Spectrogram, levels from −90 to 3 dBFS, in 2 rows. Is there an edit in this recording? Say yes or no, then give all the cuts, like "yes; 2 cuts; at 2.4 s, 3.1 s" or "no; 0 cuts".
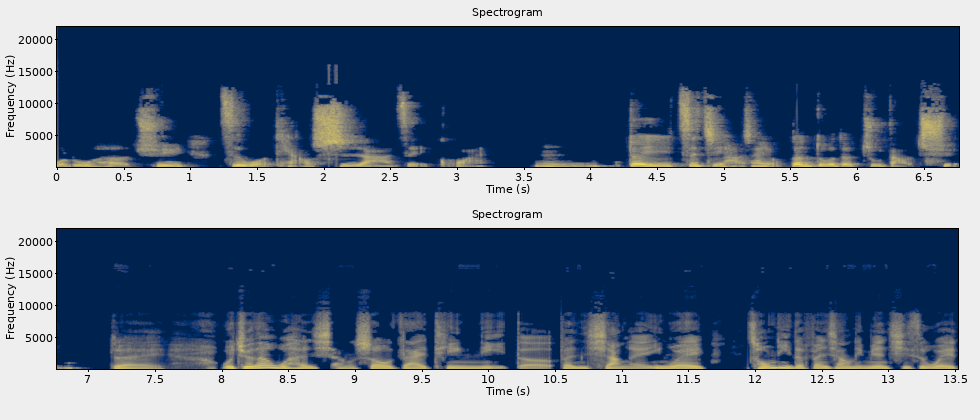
no; 0 cuts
